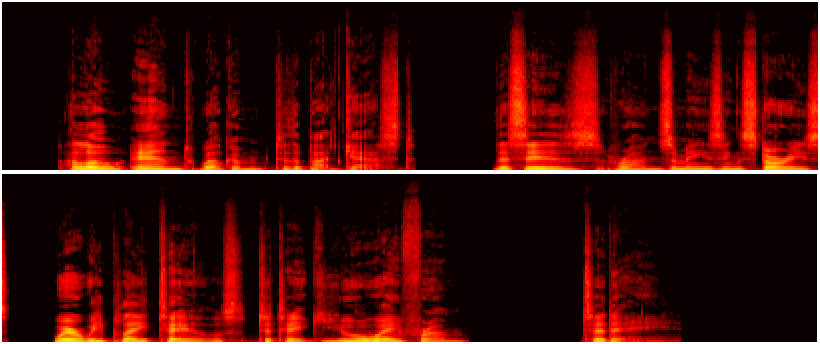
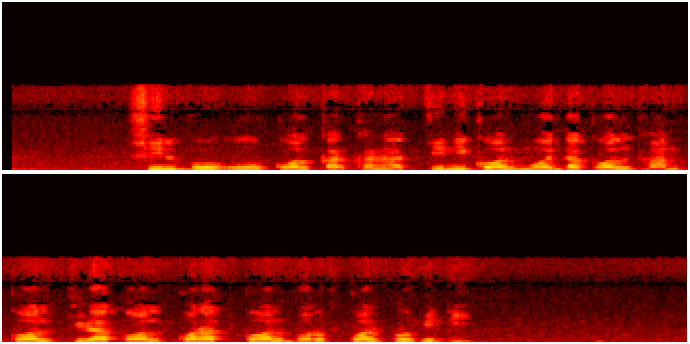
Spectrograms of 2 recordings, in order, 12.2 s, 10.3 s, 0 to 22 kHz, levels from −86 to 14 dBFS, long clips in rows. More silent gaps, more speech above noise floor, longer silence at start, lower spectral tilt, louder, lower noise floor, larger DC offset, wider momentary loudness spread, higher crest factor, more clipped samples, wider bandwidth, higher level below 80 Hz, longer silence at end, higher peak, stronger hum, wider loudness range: neither; first, 58 dB vs 31 dB; first, 0.5 s vs 0.05 s; about the same, -5.5 dB/octave vs -5 dB/octave; about the same, -27 LUFS vs -27 LUFS; first, -84 dBFS vs -57 dBFS; neither; first, 15 LU vs 8 LU; first, 24 dB vs 16 dB; neither; first, 18.5 kHz vs 11.5 kHz; first, -42 dBFS vs -60 dBFS; first, 1.2 s vs 0.65 s; first, -4 dBFS vs -10 dBFS; neither; about the same, 4 LU vs 3 LU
